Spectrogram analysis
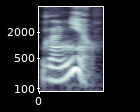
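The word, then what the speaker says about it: Gráinne: and I said well in Ireland they typically pronounce it like grown new her face went red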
